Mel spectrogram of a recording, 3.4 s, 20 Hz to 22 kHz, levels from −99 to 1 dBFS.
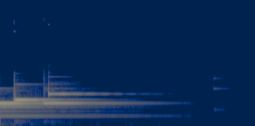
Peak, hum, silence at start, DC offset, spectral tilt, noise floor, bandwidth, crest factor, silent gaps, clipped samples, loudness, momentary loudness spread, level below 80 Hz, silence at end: -32 dBFS; none; 0 s; under 0.1%; 1.5 dB/octave; -83 dBFS; 2.5 kHz; 16 dB; none; under 0.1%; -46 LUFS; 20 LU; under -90 dBFS; 1.65 s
